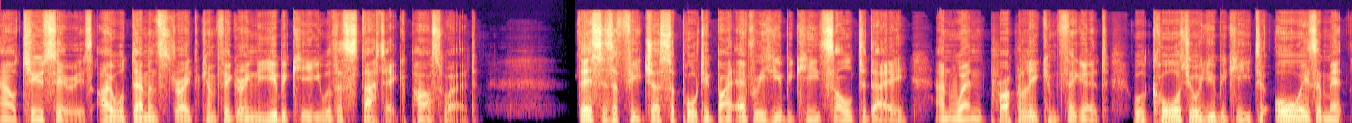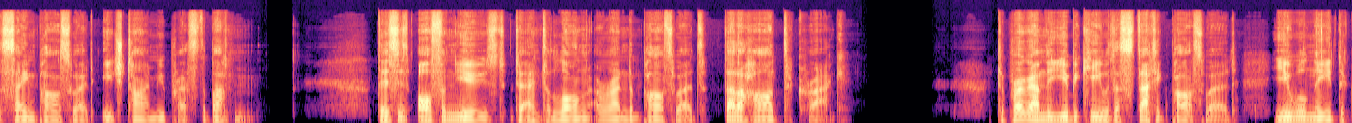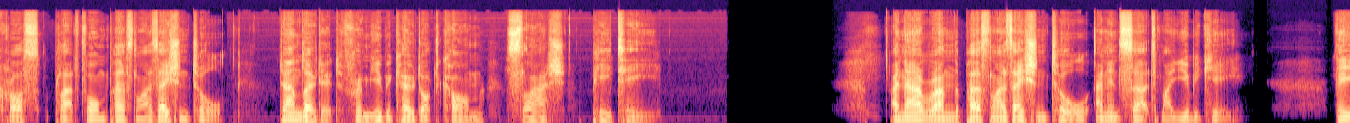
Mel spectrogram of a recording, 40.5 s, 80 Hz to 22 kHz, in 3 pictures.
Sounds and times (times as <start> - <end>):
Speech: 0.0 - 4.8, 5.8 - 16.1, 17.3 - 22.1, 23.5 - 33.7, 35.8 - 39.5.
